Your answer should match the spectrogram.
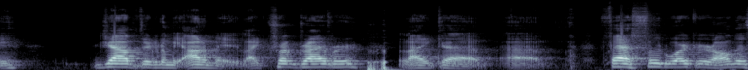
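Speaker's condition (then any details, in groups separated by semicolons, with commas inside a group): Cerebral palsy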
